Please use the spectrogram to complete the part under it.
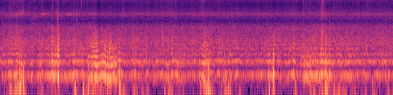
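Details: Asian honey bees, Apis cerana, in an old box hive covered with used asbestos sheet, disturbed during a honey harvest; a strong, wavering hum swelling and fading, with repeated thumps and rustling handling noises throughout.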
